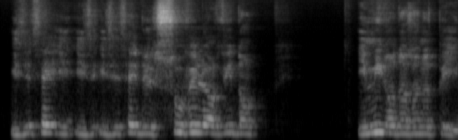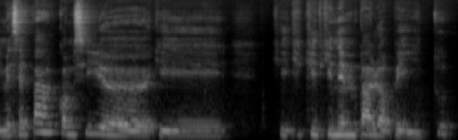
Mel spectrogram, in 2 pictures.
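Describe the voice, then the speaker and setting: A man answers interview questions earnestly, often stumbling and repeating himself mid-sentence. His voice is dark and mellow, and the recording has a roomy echo around it. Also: a little high. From French Guiana. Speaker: interview guest.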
